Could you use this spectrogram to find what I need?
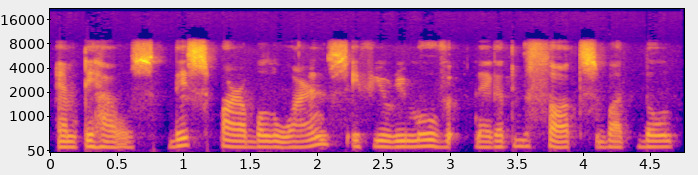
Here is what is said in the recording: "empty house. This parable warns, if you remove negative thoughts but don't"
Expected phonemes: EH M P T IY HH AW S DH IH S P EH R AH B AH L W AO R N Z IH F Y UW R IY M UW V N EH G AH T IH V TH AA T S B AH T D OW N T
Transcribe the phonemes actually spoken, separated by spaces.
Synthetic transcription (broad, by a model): EH M P T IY HH AW S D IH S P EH R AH B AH L W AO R N S IH F Y UW R IY M UW V N EH G AH T IH V TH AA T S B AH T D OW N T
